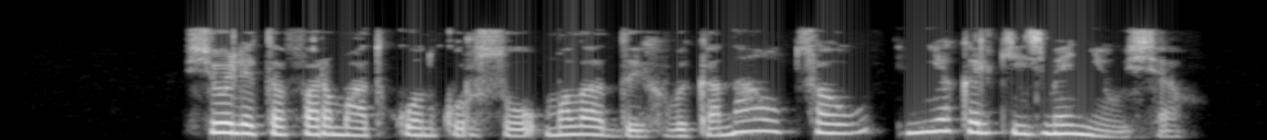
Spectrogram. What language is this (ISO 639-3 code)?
bel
